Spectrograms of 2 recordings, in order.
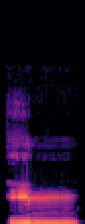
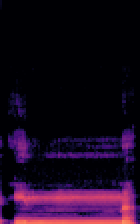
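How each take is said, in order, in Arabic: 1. n عادي، بطرف اللسان. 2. يُحبس n بقوة عبر الأنف. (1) "नून का मखरज" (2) "गुन्ना में स्ट्रिक्टली नाक से आवाज़ निकाली जाती है"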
